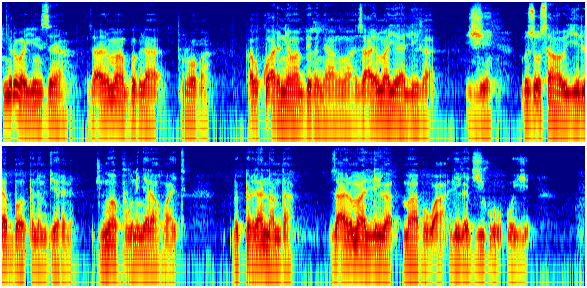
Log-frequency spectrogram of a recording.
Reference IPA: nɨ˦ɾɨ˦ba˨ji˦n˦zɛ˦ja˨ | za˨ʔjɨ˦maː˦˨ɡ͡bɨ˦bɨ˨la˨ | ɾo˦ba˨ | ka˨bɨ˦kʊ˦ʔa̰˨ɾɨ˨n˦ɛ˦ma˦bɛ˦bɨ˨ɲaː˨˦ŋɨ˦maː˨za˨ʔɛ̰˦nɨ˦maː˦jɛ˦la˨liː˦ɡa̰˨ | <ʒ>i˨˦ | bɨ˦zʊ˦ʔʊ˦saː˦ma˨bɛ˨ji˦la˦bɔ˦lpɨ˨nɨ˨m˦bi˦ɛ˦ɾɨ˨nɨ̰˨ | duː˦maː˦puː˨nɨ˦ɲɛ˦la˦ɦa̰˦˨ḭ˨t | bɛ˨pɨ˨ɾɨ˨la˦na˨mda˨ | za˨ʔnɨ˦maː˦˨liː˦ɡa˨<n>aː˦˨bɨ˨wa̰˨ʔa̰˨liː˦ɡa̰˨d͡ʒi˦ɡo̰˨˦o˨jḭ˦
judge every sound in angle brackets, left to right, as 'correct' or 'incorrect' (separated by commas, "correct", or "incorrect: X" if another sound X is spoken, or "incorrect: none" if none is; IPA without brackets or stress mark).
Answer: correct, incorrect: m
